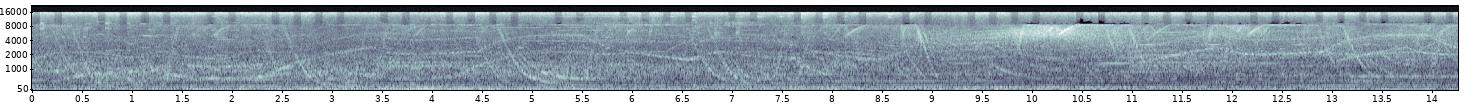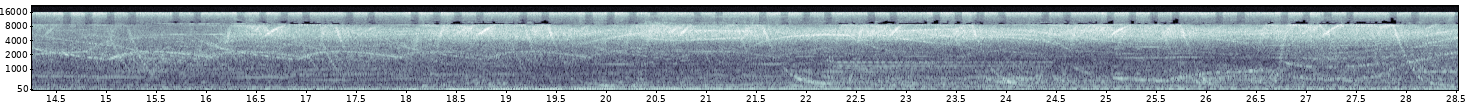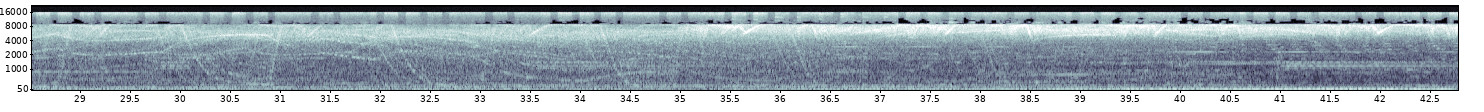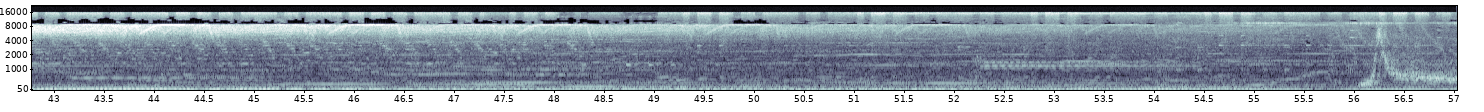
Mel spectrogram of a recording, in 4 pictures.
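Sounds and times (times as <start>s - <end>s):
experimental synthesizer music: 41.9s - 57.0s.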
